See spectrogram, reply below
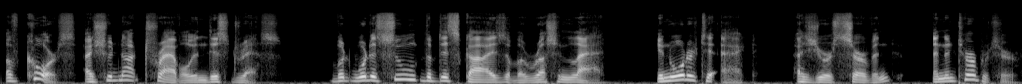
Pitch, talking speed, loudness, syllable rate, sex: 120 Hz, 160 wpm, -19 LUFS, 4.7 syllables/s, male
